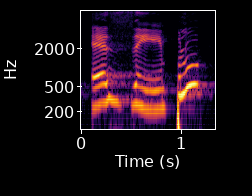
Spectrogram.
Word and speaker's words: exemplo: Exemplo. Quando eu falo exemplo, dá a entender que eu estou falando com Z, mas eu escrevo com X.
